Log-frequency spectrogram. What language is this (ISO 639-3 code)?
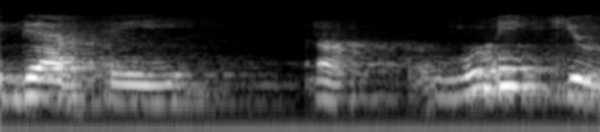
mal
